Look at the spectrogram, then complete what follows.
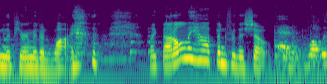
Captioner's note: chuckles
